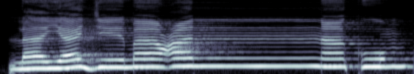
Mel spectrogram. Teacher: La huruf jim dihukumi dengan qalqalah sughra sebab ada huruf qalqalah yaitu jim yang sukunnya ini sukun asli dan ada di tengah bacaan kita. Cara membacanya, jim dipantulkan dengan pantulan yang kecil. · Huruf nun dihukumi dengan gunnah musyaddadah atau wajibul gunnah atau nun musyaddadah sebab nun bertasydid. Cara bacanya dengung, bunyi dengungannya tahan sampai ada suara masuk hidung kurang lebih 2 harokat. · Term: Qalqalah Sugra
